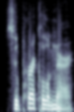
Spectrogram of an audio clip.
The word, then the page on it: Supercolumnar: American English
